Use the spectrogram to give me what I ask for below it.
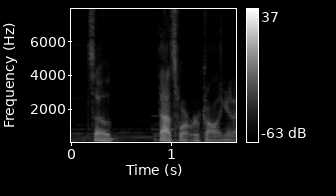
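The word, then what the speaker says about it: そ: You pronounce this as so. Like the word so. Like, so I'm going to go ahead and do this. Or, how could you be so rude? It's the same. So.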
